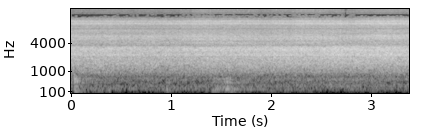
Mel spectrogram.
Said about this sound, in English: You can hear the water. You can hear the ocean coming in and out.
